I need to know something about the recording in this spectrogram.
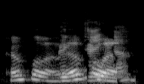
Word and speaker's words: Evloev: Think I pronounced that okay? Yeah, Evloev.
